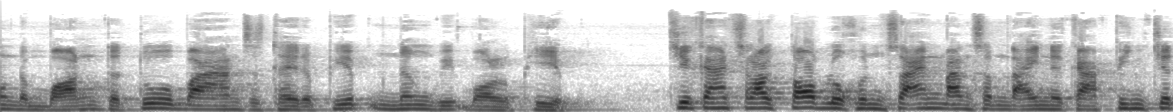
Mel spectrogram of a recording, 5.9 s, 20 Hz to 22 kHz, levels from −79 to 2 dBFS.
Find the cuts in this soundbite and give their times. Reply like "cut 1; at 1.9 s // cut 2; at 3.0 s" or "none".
cut 1; at 3.1 s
